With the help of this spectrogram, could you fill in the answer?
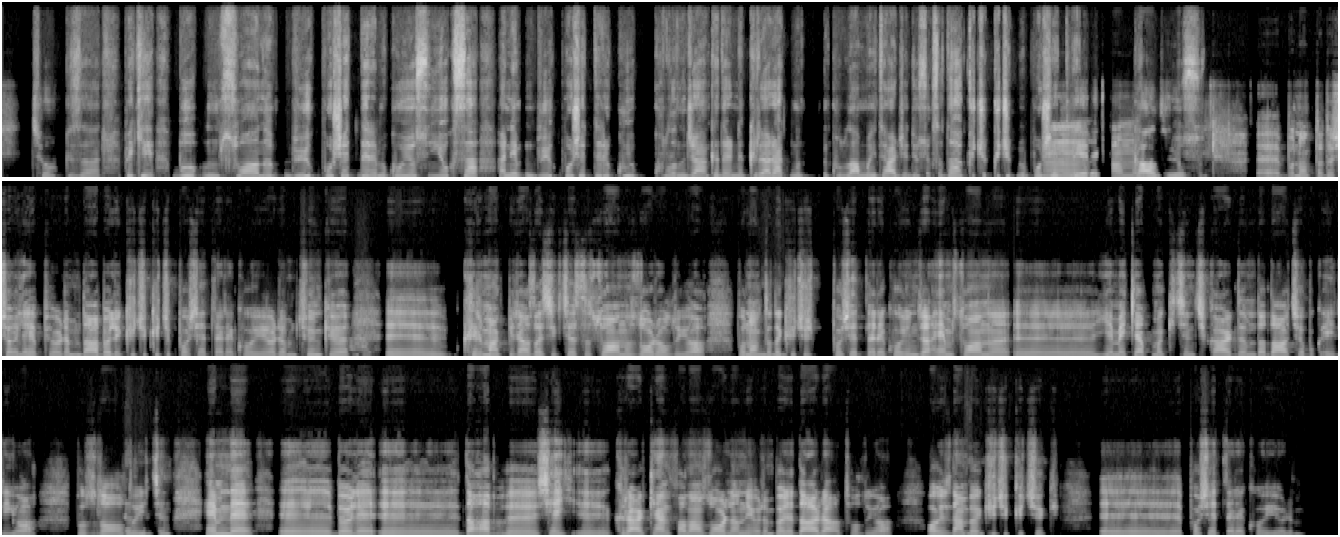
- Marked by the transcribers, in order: other background noise; tapping
- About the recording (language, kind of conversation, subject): Turkish, podcast, Haftalık yemek planını nasıl hazırlıyorsun?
